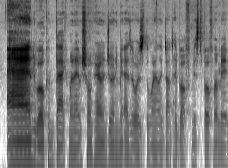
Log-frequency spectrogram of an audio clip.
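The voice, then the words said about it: Exaggerated podcast host voice. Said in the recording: “my best podcast voice”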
